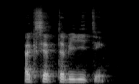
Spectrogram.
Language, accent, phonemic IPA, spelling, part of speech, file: French, France, /ak.sɛp.ta.bi.li.te/, acceptabilité, noun, LL-Q150 (fra)-acceptabilité.wav
- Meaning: acceptability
